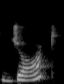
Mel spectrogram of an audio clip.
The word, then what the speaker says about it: JWT: for Json web tokens it's pronounced as jot what it is it's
